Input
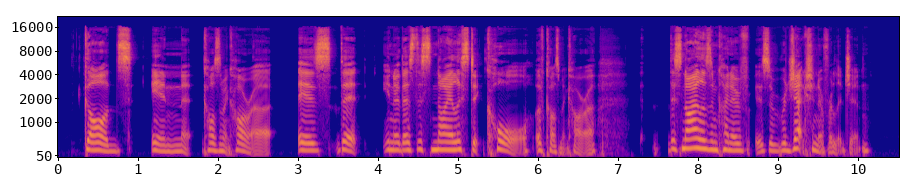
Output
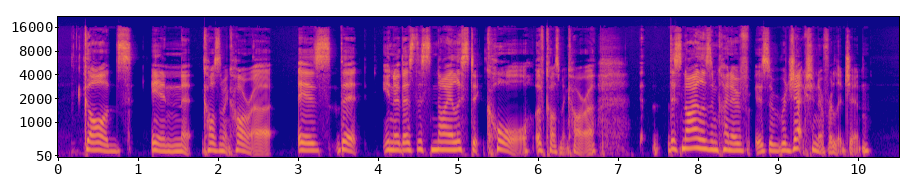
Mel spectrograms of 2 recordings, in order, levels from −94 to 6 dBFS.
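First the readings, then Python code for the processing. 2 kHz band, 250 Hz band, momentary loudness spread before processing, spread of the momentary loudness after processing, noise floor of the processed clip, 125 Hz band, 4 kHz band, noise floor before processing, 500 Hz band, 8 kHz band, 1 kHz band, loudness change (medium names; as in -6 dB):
+3.0 dB, +2.5 dB, 17 LU, 14 LU, -72 dBFS, +4.0 dB, +4.0 dB, -85 dBFS, +2.5 dB, 0.0 dB, +1.0 dB, +0.5 dB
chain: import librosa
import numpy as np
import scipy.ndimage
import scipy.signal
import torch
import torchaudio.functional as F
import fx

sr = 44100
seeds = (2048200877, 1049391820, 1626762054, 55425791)

y = fx.band_squash(x, sr, depth_pct=70)
y = F.gain(torch.from_numpy(y), 2.5).numpy()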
